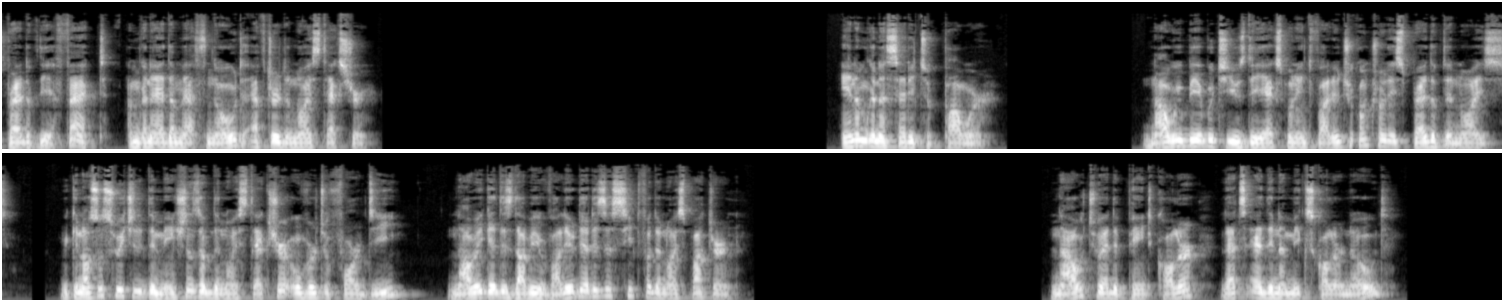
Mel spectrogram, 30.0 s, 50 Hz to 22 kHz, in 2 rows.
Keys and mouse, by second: 0.2 shift+a, 3.5 shift+a, 8.3-10.5 drag, 12.2-15.3 shift+drag, 16.4-18.0 drag, 21.3-23.5 drag, 23.8 space, 24.2 middle click, 25.6 click, 26.7 g, 28.3 click, 29.4 shift+a.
